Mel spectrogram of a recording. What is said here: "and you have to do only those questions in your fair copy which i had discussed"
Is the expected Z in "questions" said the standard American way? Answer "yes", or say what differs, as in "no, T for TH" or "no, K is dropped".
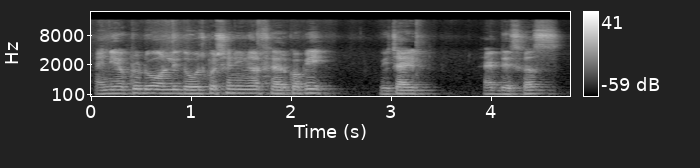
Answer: no, Z is dropped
